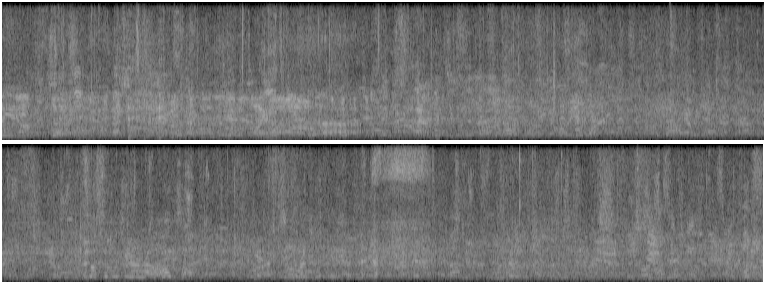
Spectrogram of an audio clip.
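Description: Footsteps of many people shuffle along pavement.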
